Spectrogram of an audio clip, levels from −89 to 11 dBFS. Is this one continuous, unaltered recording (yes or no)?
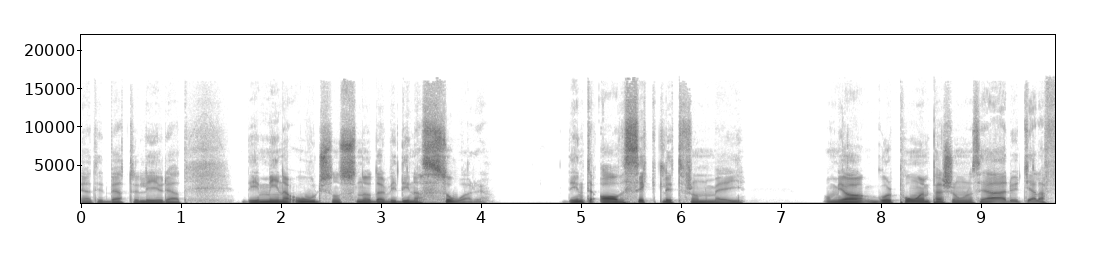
yes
